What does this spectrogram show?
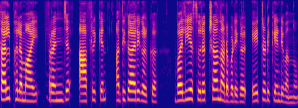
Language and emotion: Malayalam, neutral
